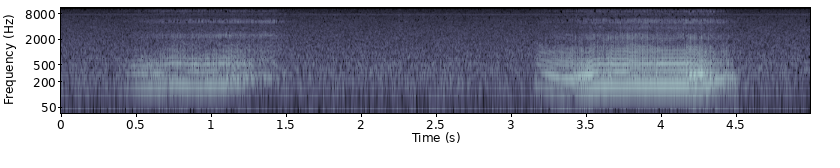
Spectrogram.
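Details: Snoring after a long day in Boiçucanga: two long, rattling, buzzy snores a few seconds apart against quiet room noise.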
